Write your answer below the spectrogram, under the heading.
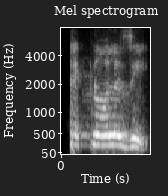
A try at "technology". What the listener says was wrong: You are using Z. Okay, you're using Z. It should be G. Technology. It's not technology. Technology. GY, right? So technology, not technology.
